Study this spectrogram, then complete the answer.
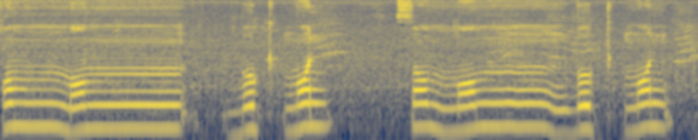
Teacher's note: इसकी आवाज को आप थोड़ी देर के लिए नाक में लेके जाके पढ़ना इफा कहलाता है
